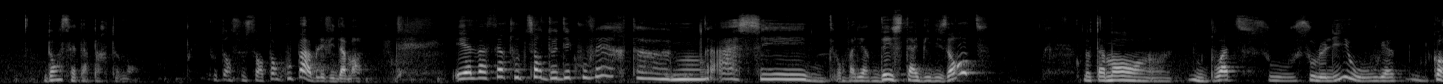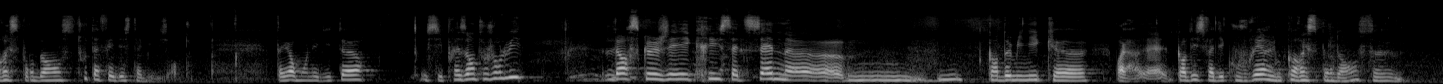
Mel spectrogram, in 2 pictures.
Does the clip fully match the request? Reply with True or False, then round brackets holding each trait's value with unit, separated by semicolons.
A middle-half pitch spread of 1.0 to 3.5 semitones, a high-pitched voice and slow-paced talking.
False (4.7 semitones; 205 Hz; 125 wpm)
